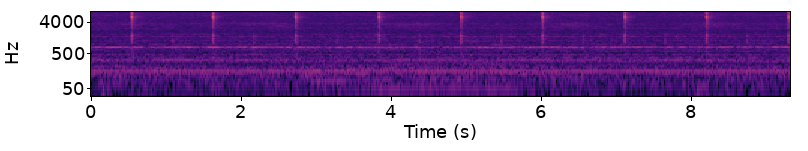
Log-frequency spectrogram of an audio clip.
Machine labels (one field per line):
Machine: valve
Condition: normal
